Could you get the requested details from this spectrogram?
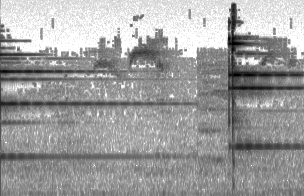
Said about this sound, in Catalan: De fet, el toc de difunts és molt ric aquí a Reus perquè n'hi havia moltíssims. És a dir, hi havia el de quarta classe, que és el de Painous, que és el que estic fent jo ara, amb les dues campanes abatallades simplement, és a dir, sense moure-les.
